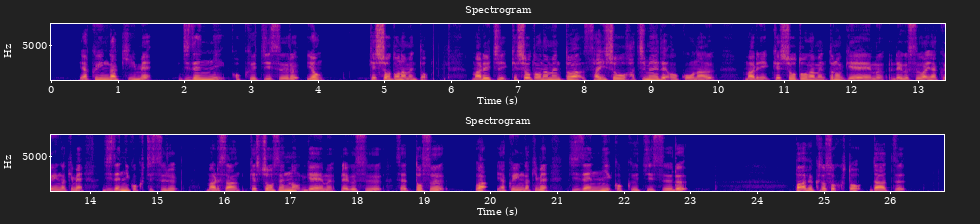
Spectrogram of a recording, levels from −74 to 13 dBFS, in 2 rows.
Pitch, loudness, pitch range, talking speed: 170 Hz, -24 LUFS, 130-190 Hz, 215 characters per minute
